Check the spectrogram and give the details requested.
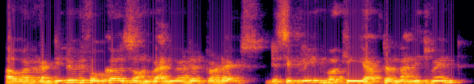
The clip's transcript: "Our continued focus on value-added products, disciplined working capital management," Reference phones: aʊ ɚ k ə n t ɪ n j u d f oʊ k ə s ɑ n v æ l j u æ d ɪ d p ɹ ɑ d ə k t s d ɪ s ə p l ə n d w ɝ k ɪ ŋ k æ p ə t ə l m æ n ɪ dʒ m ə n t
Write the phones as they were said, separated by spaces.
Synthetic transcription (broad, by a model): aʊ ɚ k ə n t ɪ n j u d f oʊ k ə s ɑ n v æ l j u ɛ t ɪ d p ɹ ɑ d ə k t s d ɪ s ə p l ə n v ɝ k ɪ ŋ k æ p t ə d m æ n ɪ dʒ m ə n t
